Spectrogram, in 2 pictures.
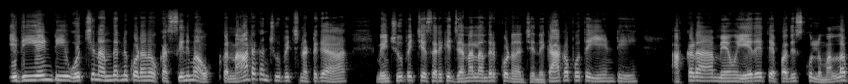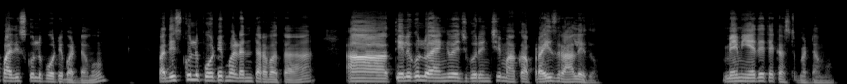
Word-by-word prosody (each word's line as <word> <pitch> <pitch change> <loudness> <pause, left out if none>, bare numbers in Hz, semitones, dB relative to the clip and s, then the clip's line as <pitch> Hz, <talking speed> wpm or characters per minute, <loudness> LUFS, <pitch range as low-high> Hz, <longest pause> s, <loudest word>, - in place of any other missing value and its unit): ఇది 185 +1 +1
ఏంటి, 210 -1 +1 0.2
వచ్చిన 225 +5 -1
అందరిని 210 +1 -2
కూడాను 185 -1 +2
ఒక 155 - 0
సినిమా, 200 +3 +1
ఒక 130 - -4
నాటకం 235 - +2
చూపించినట్టుగా, 165 -3 -2 0.5
మేము 135 +2 +1
చూపించేసరికి 180 -2 0
జనాలందరికి 160 +3 0
కూడా 130 -7 0
నచ్చింది. 110 -1 -5
కాకపోతే 190 +3 +1
ఏంటి, 150 -1 -8 0.5
అక్కడ 185 -1 0 0.3
మేము 150 +1 +1
ఏదైతే 170 +2 +1
10 155 - 0
స్కూల్‌ల్లు 110 - -5
మళ్ళా 190 +11 +1
10 160 +1 0
స్కూల్‌ల్లు 155 -3 -6
పోటి 130 0 -3
పడ్డాము. 95 +2 -8 0.6
10 185 - +3
స్కూల్‌ల్లు 215 +1 -2
పోటి 185 +2 +1
పడిన 155 -2 0
తర్వాత, 115 -2 -3 0.7
ఆహ్, 145 -1 +8
తెలుగులో 180 +2 +2
లాంగ్వేజ్ 160 0 -1
గురించి 150 +3 -4
మాకు 125 - -2
ఆ - - -22
ప్రైజ్ 160 -2 +1
రాలేదు... 115 -7 -2 1.3
మేము 150 +2 +3
ఏదైతే 160 +1 -1
కష్టపడ్డామో. 85 -5 -10
160 Hz, 150 wpm, -23 LUFS, 140-185 Hz, 1.3 s, ఆహ్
